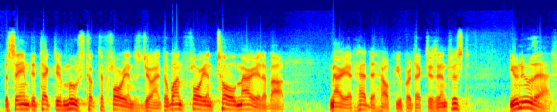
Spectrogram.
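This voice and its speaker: An actor playing an unflappable, sardonic, slangy hard-boiled private detective in 1940s radio acting style. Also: male voice, fairly low pitch, expressive, a little fast, a bit bright. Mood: dry, probing. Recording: dull vintage radio recording, long hall reverb.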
